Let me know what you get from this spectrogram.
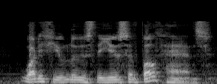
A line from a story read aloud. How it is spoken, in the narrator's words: laughed and said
